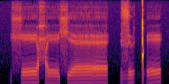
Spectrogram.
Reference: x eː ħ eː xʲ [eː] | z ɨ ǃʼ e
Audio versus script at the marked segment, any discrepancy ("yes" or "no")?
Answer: yes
